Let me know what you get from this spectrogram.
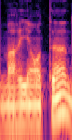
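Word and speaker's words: Mary Antin: C'est Marie Antin.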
